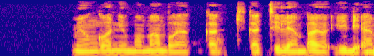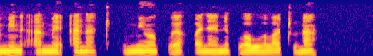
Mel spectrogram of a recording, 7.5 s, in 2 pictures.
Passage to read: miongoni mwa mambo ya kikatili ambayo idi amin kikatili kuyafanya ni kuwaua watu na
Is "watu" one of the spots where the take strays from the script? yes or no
no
